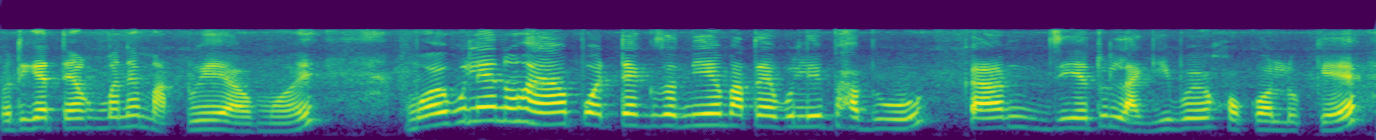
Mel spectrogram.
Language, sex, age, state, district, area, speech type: Assamese, female, 60+, Assam, Darrang, rural, spontaneous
